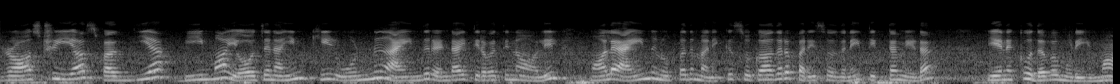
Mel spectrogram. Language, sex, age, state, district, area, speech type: Tamil, female, 30-45, Tamil Nadu, Vellore, urban, read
